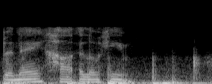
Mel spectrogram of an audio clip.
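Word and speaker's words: בני האלהים: here in the hebrew is pronounced bane elohim the septuagint which is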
